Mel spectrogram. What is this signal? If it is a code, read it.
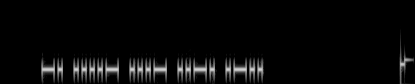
Morse code, heard as a keyed tone, about 30 wpm, 700 Hz. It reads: N4VFL
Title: USA Call Signs - 5 Characters - 2x Character Spacing - 30wpm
